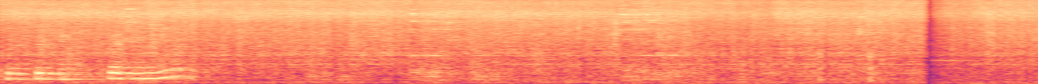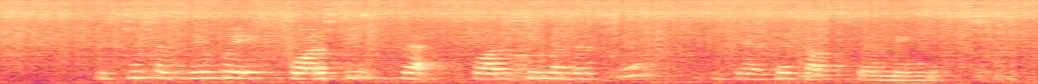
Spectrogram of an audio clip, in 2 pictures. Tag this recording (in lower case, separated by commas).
people eating noodle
